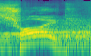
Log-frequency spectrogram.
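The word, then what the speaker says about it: sword: She never had ए स्वॉर्ड, यहाँ भी W silent है।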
